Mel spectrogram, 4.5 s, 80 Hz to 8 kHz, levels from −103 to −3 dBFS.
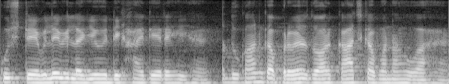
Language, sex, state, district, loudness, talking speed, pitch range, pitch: Hindi, male, Jharkhand, Garhwa, -15 LUFS, 255 wpm, 130-145 Hz, 135 Hz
